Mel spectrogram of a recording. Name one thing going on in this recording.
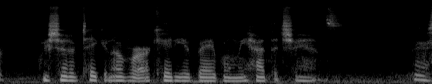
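A young woman speaks softly and sadly, close by.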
